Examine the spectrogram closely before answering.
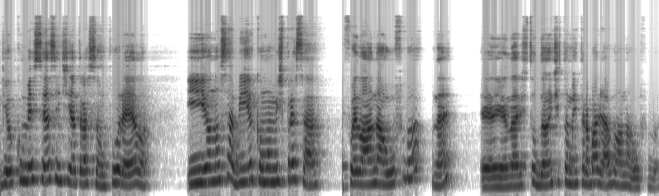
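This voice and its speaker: A woman's high-pitched voice with lively intonation at a moderate pace, on a very clean recording with a silent background. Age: 20s. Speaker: artist and musician. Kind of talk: casual chat. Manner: halting.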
